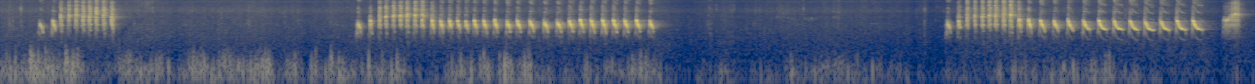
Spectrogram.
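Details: Golden-bellied gerygone song used as master song for other birds: three bursts of quick, sharp, high notes, the longest running about three seconds, with low rumbling noise between the phrases.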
